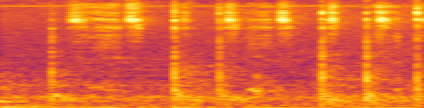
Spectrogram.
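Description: Chalk or marker scratching across a classroom board during a Hindi-language chemistry lesson, a series of short strokes and taps at moderate level, with faint background voice.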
